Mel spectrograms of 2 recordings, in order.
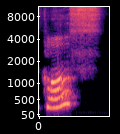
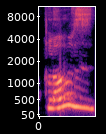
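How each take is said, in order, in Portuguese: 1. A palavra termina com um som de S sibilado. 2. A palavra termina com um som de Z vibrado. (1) "o segundo é um sonzinho de S" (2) "ali é um som de Z, no primeiro verbo fechar"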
